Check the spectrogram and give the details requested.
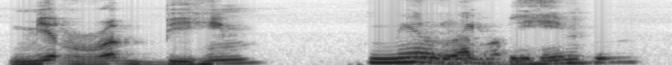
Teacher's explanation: ادغام کامل کی مثال ہے جب نون کی آواز باقی نہیں رہے گی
